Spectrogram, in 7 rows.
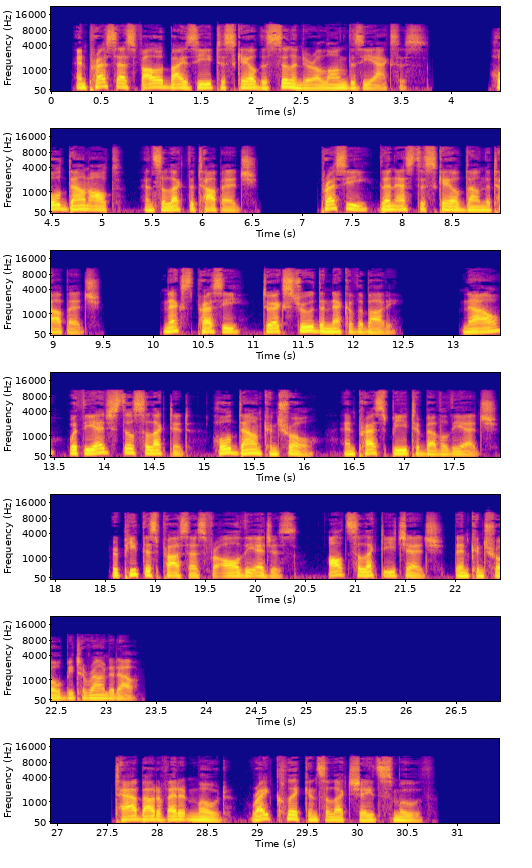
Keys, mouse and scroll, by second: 0.9 s, 4.6 alt+click, 6.1 e, 10.8 e, 13.8 ctrl+b, 16.7 alt+click, 17.8 ctrl+b, 20.7 alt+click, 21.5 ctrl+b, 23.3 middle click, 25.8 ctrl+b, 27.7 middle click, 27.8 click, 27.9 middle click, 28.0 click, 28.6-29.6 middle drag, 29.3 Tab, 29.6-31.4 right drag.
